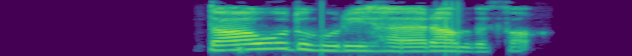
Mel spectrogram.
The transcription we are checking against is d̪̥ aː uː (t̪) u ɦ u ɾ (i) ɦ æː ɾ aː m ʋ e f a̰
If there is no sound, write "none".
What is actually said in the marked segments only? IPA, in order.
d̪, iː

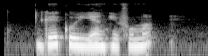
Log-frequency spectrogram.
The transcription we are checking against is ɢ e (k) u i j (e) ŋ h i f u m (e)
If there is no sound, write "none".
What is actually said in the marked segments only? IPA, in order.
k, a, a

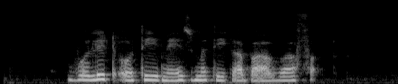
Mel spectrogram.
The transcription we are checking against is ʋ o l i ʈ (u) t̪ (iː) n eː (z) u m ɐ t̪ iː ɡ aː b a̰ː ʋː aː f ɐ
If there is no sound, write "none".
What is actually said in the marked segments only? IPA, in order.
o, iː, z

